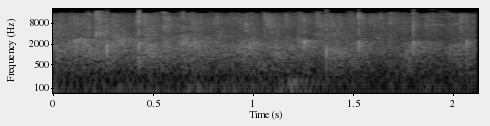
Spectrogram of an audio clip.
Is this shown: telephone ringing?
no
